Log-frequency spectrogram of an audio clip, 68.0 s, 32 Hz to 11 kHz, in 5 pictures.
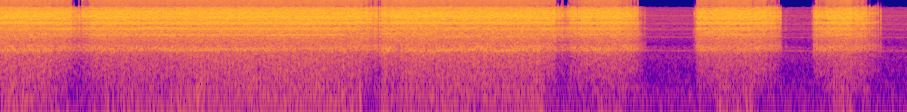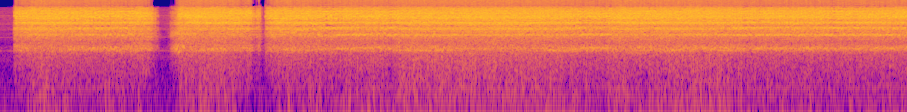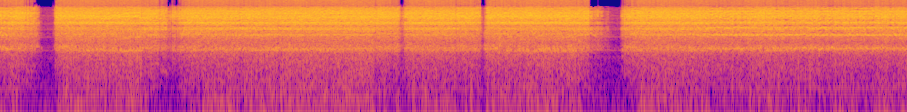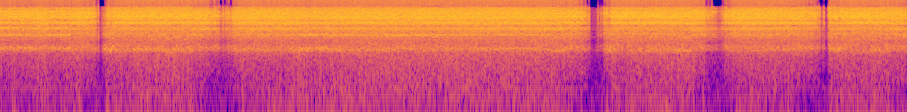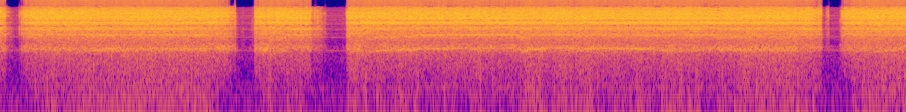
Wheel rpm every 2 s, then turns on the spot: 130, 210, 140, 190, 60, 70, 50, 160, 100, 210, 210, 210, 220, 160, 130, 200, 130, 130, 140, 210, 190, 140, 180, 220, 160, 140, 110, 140, 160, 60, 220, 230, 210, 140.
4-6 50-52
